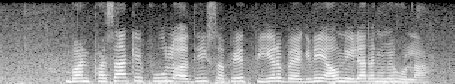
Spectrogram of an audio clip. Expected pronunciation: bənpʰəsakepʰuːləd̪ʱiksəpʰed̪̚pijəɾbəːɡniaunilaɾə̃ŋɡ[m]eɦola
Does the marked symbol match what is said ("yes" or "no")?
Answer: yes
